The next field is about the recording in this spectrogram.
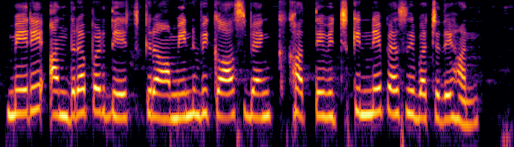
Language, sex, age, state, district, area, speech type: Punjabi, female, 30-45, Punjab, Mohali, urban, read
